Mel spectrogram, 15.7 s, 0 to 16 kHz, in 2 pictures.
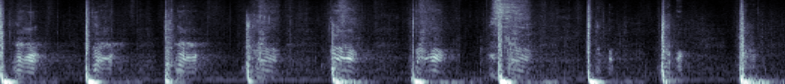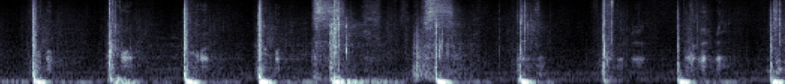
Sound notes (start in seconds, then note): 2.6 Robin grunting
